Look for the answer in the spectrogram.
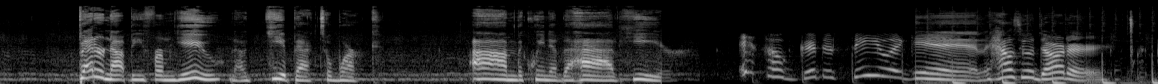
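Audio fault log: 6.61–9.16 s, input switched to a poorer device: the sound abruptly turns dull and boxy, with nothing above 4.2 kHz, drops roughly 10 dB in level and gains a faint new noise floor, with no gap at the switch. This likely reflects capture moving to a narrower-band microphone or headset profile.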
